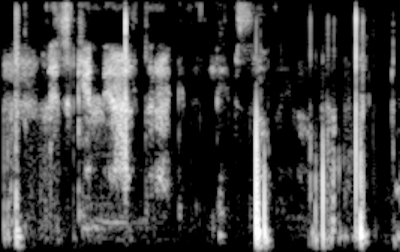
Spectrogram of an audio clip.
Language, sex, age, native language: Icelandic, female, 13, Icelandic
